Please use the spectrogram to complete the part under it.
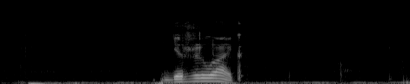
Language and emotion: Russian, neutral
